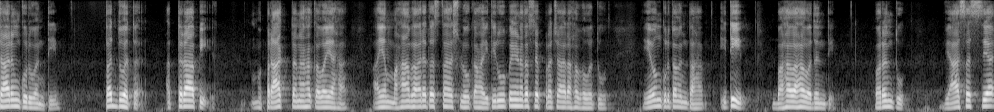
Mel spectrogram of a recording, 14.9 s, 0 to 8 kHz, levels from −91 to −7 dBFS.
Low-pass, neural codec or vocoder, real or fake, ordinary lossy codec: none; codec, 16 kHz, 4 kbps, FunCodec, trained on LibriTTS, 50 frames a second; fake; none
